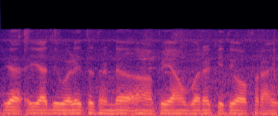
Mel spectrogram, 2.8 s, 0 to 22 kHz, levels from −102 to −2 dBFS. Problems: constant background noise, continuous background conversations, low volume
